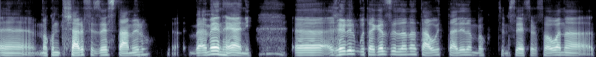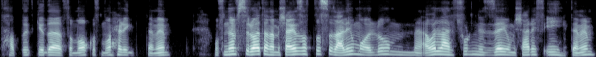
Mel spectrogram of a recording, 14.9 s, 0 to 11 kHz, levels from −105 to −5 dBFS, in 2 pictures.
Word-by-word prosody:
آآ، 125 -2 -2
ما 120 - -3
كنتش 140 +2 -1
عارف 130 +4 +5
إزاي 145 - -1
أستعملُه، 145 +3 +1 0.5
بأمانة 150 +4 +6
يعني، 125 -6 +4 0.5
آآ، 135 0 +2
غير 180 +3 +4
البوتاجاز 175 -1 0
اللي 165 -1 0
أنا 175 +1 -2
اتعوِّدت 145 -2 -1
عليه 125 +4 0
لمّا 135 -5 -6
كنت - - -24
مسافر، 120 +1 -3
فهو 130 +4 +1
أنا 135 -3 -2
اتحطيت 140 +3 -14
كده 140 -2 +1
في 125 - -14
موقف 135 +2 -4
محرج 145 +1 -5 0.2
تمام، 140 +4 -3 0.6
وفي 160 - -12
نفس 180 +2 0
الوقت 180 +1 +6
أنا 165 -4 +2
مش 145 +1 -4
عايز 175 +3 +4
أتصل 185 0 -1
عليهم 170 +6 +1
وأقول 145 -2 -3
لهم 160 -6 -10
أولّع 170 +7 +1
الفرن 170 +3 -13
إزاي، 155 +3 -1
ومش 145 -2 -9
عارف 155 +2 -5
إيه، 155 -2 -10
تمام. 155 +5 -4
150 Hz, 175 wpm, -23 LUFS, 135-170 Hz, 0.6 s, بأمانة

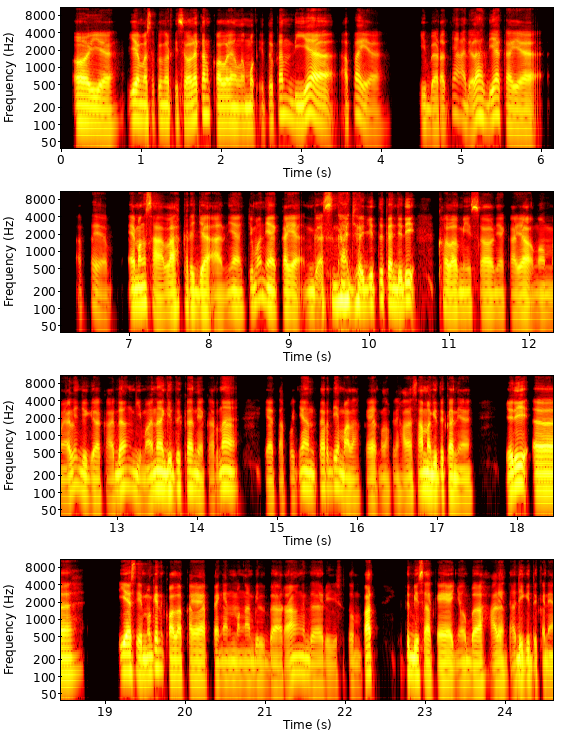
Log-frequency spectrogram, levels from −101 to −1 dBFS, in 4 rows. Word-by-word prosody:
Oh 110 0 +6
iya, 95 -2 0 0.2
iya 130 - +3
maksudku 115 +1 -3
ngerti 110 0 -1
soalnya, 115 +4 +3
kan, 150 -2 -1
kalau 105 -1 +3
yang 105 0 +2
lemot 100 +1 -4
itu, 115 - -11
kan, 150 -1 -3
dia 110 -4 +4
apa, - - -5
ya, 85 0 -6 0.4
ibaratnya 100 +8 -8
adalah 145 - +1
dia 140 +3 -1
kayak 95 -6 -1 0.3
apa, - - -25
ya, - - -7 0.3
emang 115 +1 +5
salah 95 +2 +3
kerjaannya, 95 -1 -1
cuman, 115 +9 -6
ya, - - +4
kayak 95 -1 +1
enggak 100 -1 -3
sengaja 125 +2 +3
gitu 115 +7 0
kan 125 - +5
jadi 105 - +3 0.2
kalau 95 0 +2
misalnya 95 -1 -1
kayak 90 0 +1
ngomelin 90 +7 -6
juga 95 -5 -2
kadang 110 +8 -3
gimana 100 +7 +2
gitu, 115 +1 +1
kan, 120 -1 +1
ya, 105 - -1
karena, 115 +7 -1 0.3
ya, - - -3
takutnya 85 +8 -8 0.2
ntar 120 0 -3
dia 130 0 -3
malah 90 -2 -2
kayak 85 +1 -3
ngelakuin 90 0 -13
hal - - -2
yang - - -17
sama 110 -1 +5
gitu, 100 -1 +1
kan, 100 -2 +2
ya. 85 0 -5 0.4
Jadi, 145 +1 +5
eee, 110 0 +6 0.6
iya 125 - +8
sih 110 -4 0
mungkin 125 +7 0
kalau 100 -4 +2
kayak 95 -2 0
pengen 90 0 -5
mengambil 90 0 -8
barang 95 +7 -3
dari 85 0 -7
suatu - - -35
tempat 80 -4 +2 0.3
itu 115 - -4
bisa 105 -3 +3
kayak 90 -1 +2
nyoba 90 -1 0
hal 85 +2 -1
yang 85 - -15
tadi - - -1
gitu, - - -6
kan, 85 -2 -7
100 Hz, 190 wpm, -25 LUFS, 90-115 Hz, 0.6 s, iya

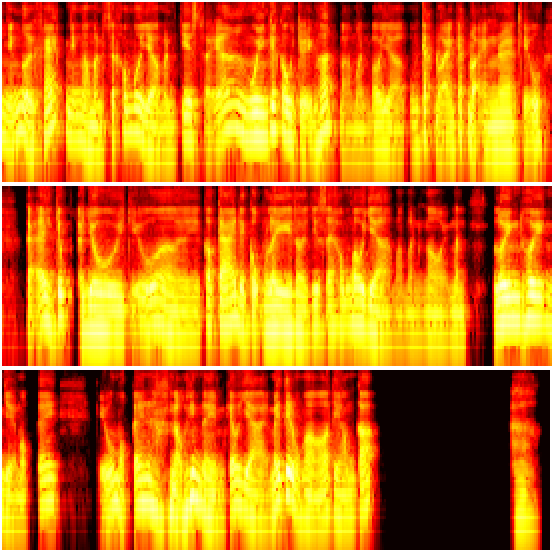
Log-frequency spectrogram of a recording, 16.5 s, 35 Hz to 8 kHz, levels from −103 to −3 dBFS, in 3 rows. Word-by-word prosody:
những 135 +4 -2
người 165 - +2
khác, 175 +7 -1
nhưng 135 -2 -3
mà 120 -5 -2
mình 95 -2 -2
sẽ 125 - -6
không 155 +3 -4
bao 160 - +1
giờ 100 -7 0
mình 95 0 -8
chia 130 +6 0
sẻ 130 +4 -4 0.2
nguyên 140 0 +6
cái 170 - +3
câu 140 -2 +4
chuyện - - -2
hết. - - -1
Mà - - -12
mình 85 0 -12
bao 100 0 -4
giờ 90 -4 -5
cũng 105 +1 -10
cắt - - -3
đoạn, - - -3
cắt - - -4
đoạn 95 0 -1
ra, 100 -1 0
kiểu, - - -3 0.3
kể - - -2
một 140 - +1
chút 150 - +4
cho 100 - -3
vui, 100 -2 +3
kiểu, 125 - 0
ơ, 105 -7 -1 0.2
có 125 - 0
cái 125 +3 +2
để 120 - +1
cụng 110 - -1
ly 110 -1 +4
thôi, 100 -2 -2
chứ 115 - +1
sẽ 110 0 -4
hông 115 +1 -5
bao 125 -1 +5
giờ 95 -7 -1
mà 85 -1 -16
mình 85 +1 -13
ngồi 85 -1 -8
mình 85 -1 -7 0.3
luyên 135 +3 +8
thuyên 140 -1 +5
về 95 -4 -4
một 80 -2 -10
cái, 150 +2 -3 0.4
kiểu, - - -2
một 150 - -3
cái 145 +3 +1 0.2
nỗi 115 - 0
niềm 100 - -1
kéo - - +1
dài 100 -10 -1
mấy 150 +4 +2
tiếng - - +8
đồng - - -3
hồ 95 -2 -2
á, 105 - -2
thì 105 - -4
hổng 95 +1 -7
có. - - -1 1.4
Ờ. 95 -1 -11
110 Hz, 260 wpm, -21 LUFS, 95-135 Hz, 1.4 s, luyên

